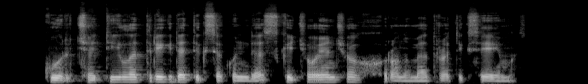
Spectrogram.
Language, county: Lithuanian, Kaunas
